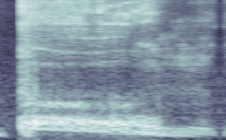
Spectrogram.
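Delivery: loud, high drawn-out boom; imitated yank. Kid pulls the branch out, loud booming noise. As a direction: punch out a booming sound effect.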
